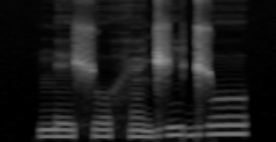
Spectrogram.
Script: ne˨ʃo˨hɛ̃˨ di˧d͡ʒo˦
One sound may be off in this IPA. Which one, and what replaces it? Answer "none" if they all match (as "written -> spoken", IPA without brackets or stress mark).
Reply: d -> d͡ʒ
